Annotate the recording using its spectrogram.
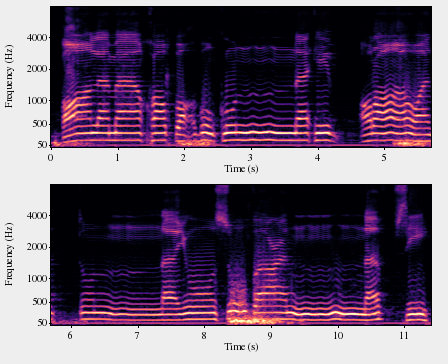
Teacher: jadi ketika baca dal id jangan ada qalqalah id, jangan ya.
